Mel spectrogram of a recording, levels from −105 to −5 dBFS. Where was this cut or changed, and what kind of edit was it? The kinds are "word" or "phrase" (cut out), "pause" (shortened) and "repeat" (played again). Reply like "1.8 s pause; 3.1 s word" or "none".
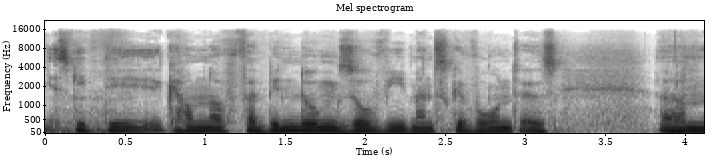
none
